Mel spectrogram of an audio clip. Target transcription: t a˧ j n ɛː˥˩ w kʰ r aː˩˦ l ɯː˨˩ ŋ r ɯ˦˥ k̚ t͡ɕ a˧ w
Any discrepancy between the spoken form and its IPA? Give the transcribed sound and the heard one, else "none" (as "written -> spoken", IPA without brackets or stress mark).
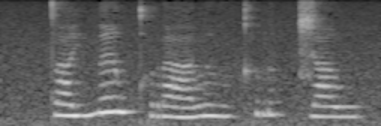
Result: ŋ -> kʰ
